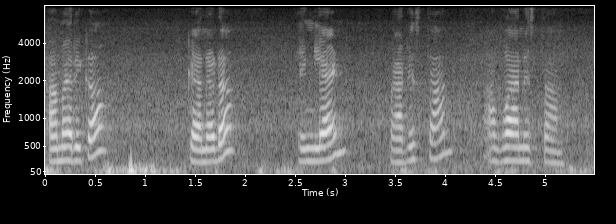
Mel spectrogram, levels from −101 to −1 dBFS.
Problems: constant background noise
